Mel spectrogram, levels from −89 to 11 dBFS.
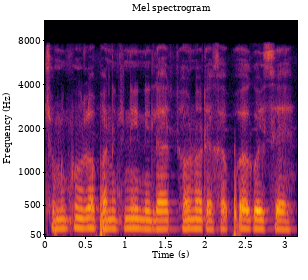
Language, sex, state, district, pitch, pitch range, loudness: Assamese, male, Assam, Sonitpur, 140 Hz, 135-140 Hz, -16 LUFS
